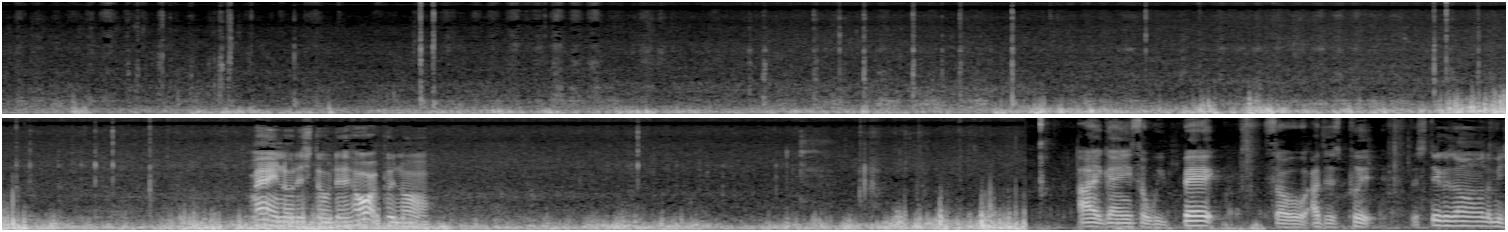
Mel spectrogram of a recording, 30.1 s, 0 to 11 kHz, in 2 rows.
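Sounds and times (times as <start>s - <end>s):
wind rumble on microphone: 0.0s - 28.1s
plastic card scraping on glass: 7.4s - 16.6s.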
